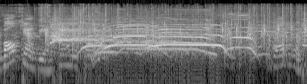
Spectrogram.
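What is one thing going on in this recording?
Young girls cheer and squeal loudly.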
